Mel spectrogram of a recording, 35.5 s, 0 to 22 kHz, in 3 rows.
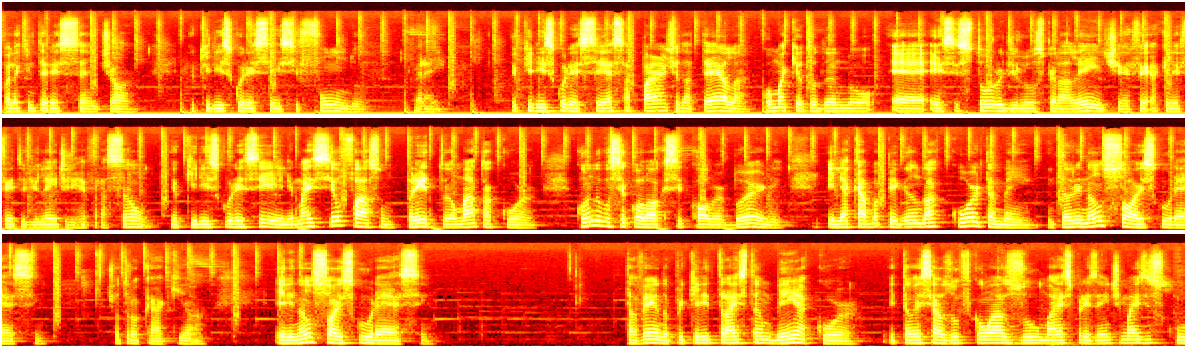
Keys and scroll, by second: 24.7 F15, 24.7 *.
